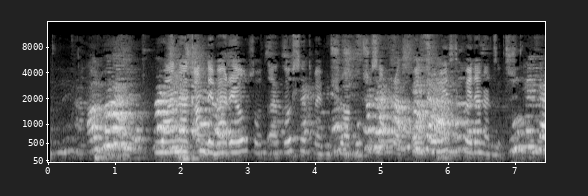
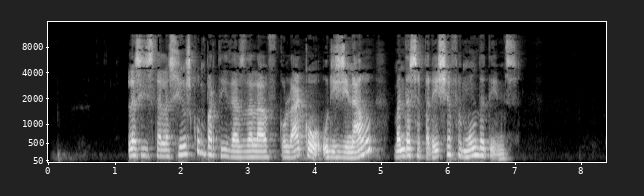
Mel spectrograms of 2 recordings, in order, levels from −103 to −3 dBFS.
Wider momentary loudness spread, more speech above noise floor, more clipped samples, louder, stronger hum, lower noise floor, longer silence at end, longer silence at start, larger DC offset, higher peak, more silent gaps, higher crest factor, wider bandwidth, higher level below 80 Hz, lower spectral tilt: first, 15 LU vs 7 LU; second, 21 dB vs 68 dB; neither; second, -21 LUFS vs -18 LUFS; neither; second, -43 dBFS vs -86 dBFS; second, 0 s vs 1.35 s; second, 0.15 s vs 1.2 s; neither; about the same, -4 dBFS vs -2 dBFS; neither; about the same, 18 dB vs 18 dB; about the same, 11.5 kHz vs 11.5 kHz; about the same, -66 dBFS vs -64 dBFS; about the same, -3 dB/octave vs -3.5 dB/octave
